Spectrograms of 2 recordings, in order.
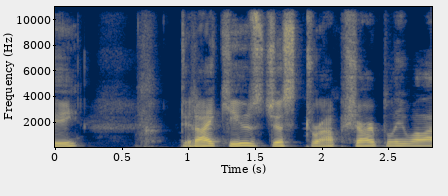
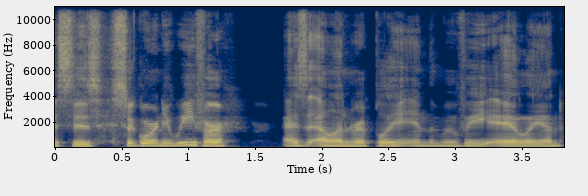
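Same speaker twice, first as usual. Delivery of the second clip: plain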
